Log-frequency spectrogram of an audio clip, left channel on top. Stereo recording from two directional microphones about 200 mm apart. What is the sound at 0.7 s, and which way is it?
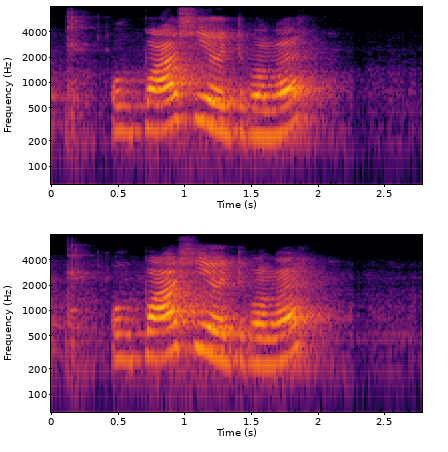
Speech, 35° left (ahead or behind).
